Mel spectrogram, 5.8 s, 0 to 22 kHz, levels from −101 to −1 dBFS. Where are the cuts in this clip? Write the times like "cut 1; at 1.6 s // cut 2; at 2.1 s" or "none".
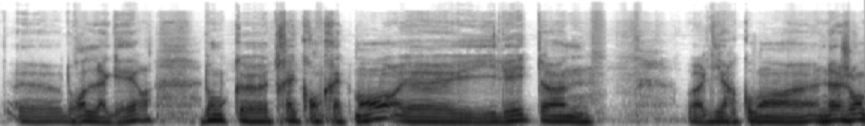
cut 1; at 1.3 s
